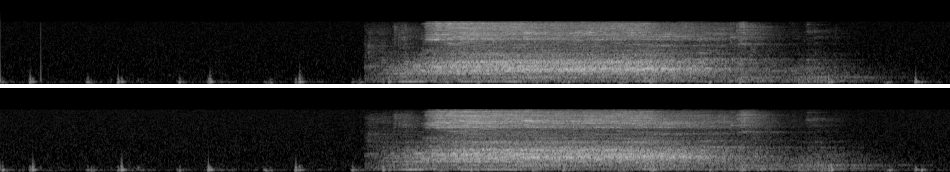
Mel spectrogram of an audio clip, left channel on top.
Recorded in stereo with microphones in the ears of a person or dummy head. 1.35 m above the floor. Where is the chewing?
No chewing in this recording.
